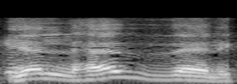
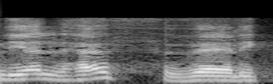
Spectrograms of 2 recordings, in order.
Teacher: لينا إدغام الثاء في الذال · Shown in: first take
